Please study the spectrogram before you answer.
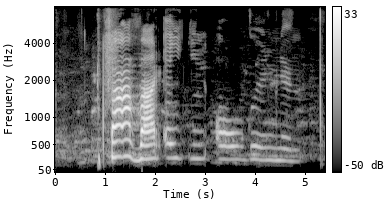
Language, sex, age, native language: Icelandic, male, 9, Polish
